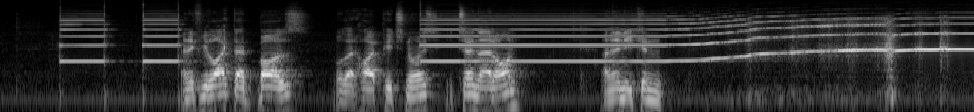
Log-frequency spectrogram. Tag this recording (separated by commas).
Effects unit, inside a small room, Speech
